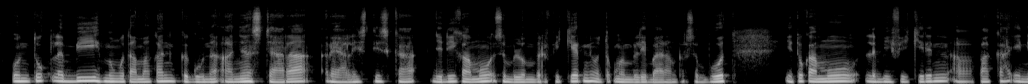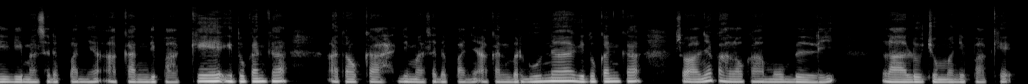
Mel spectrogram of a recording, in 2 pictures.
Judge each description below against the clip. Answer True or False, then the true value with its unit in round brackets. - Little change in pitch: False (3.2 semitones)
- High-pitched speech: False (125 Hz)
